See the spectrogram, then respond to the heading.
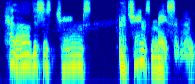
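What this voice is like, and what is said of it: Imitates another person's voice. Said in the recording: “I've got a rather strange accent.”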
